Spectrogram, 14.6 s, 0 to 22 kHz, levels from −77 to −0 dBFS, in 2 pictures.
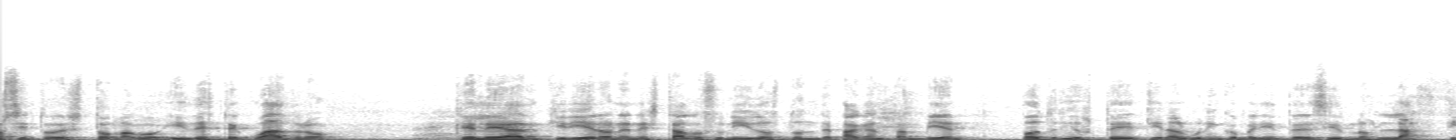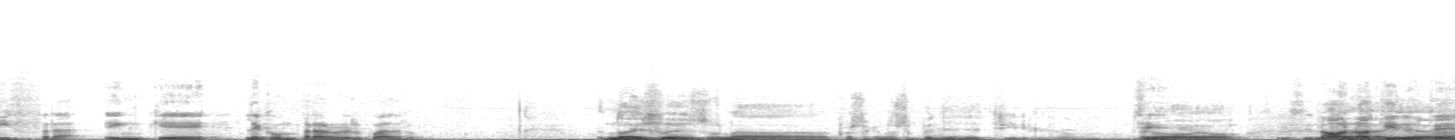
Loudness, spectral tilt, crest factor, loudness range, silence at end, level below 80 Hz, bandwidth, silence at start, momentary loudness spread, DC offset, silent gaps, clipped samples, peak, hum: -28 LUFS; -7.5 dB/octave; 18 dB; 5 LU; 0 s; -42 dBFS; 11 kHz; 0 s; 16 LU; under 0.1%; none; under 0.1%; -10 dBFS; none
